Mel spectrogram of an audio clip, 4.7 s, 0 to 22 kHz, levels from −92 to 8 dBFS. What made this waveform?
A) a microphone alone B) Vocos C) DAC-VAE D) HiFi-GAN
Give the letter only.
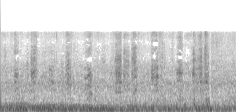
A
